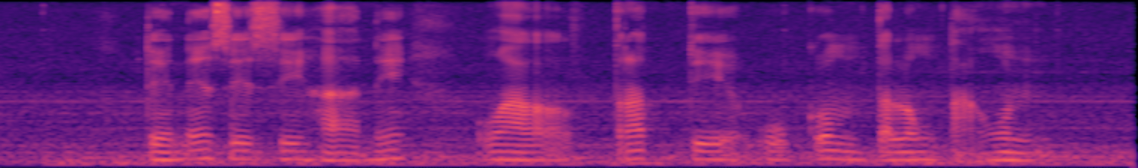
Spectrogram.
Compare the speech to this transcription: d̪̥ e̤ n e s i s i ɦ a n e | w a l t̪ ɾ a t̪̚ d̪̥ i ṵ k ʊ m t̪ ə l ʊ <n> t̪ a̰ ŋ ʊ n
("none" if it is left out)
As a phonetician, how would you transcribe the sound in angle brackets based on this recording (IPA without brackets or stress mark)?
ŋ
